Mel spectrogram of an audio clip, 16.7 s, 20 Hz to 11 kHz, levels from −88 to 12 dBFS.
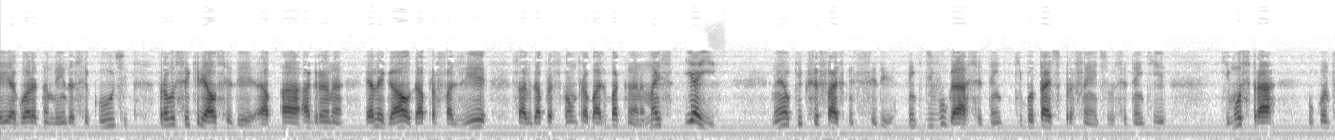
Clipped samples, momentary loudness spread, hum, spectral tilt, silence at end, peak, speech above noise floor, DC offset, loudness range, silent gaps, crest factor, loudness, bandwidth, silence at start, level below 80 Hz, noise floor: under 0.1%; 20 LU; 60 Hz at -65 dBFS; -5 dB/octave; 0.1 s; -2 dBFS; 29 dB; under 0.1%; 5 LU; none; 22 dB; -23 LUFS; 3.9 kHz; 0 s; -74 dBFS; -53 dBFS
